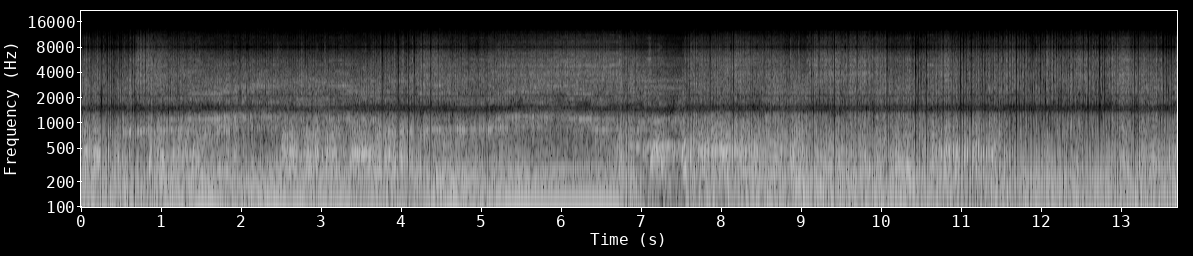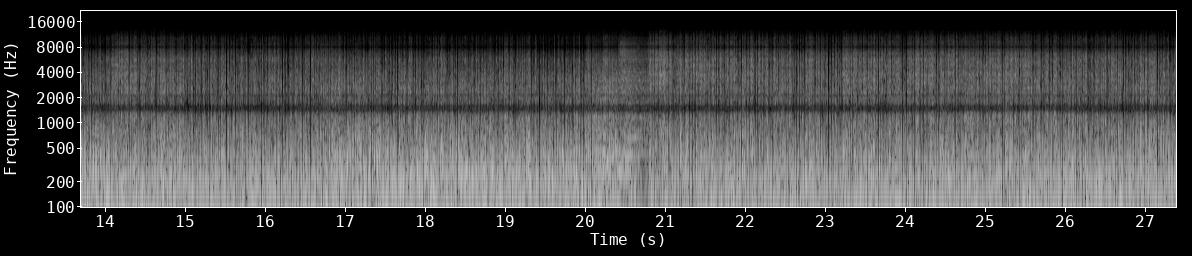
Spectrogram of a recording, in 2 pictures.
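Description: Distorted electric guitars play loud, fast heavy metal through powerful amplifiers.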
